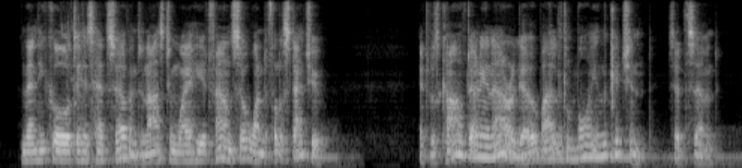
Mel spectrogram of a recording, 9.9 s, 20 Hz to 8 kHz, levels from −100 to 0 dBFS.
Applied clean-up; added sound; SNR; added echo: neural separator model SepFormer DNS4.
